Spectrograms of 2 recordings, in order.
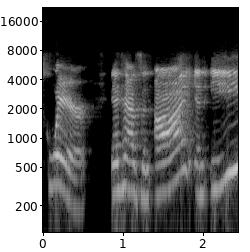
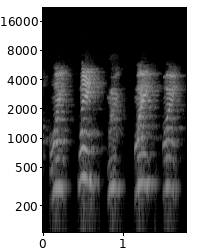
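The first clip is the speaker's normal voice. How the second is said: pig oinks; 3 dB quieter, faster than usual. Pretend. Teacher imitating a pig.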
